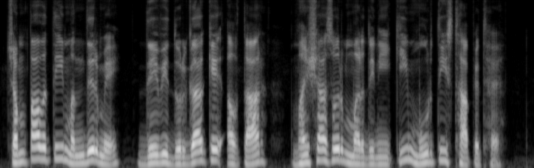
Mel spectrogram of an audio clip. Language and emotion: Hindi, neutral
